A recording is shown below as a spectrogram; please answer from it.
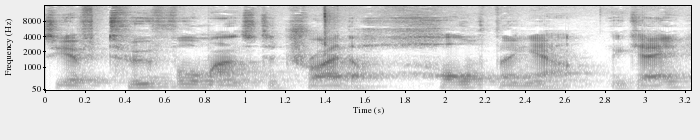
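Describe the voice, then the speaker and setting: Noticeable background noise is present. The voice has a slight New Zealand accent and ordinary pitch variation. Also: man. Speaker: guitar teacher. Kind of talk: sales pitch. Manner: animated.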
